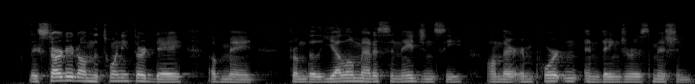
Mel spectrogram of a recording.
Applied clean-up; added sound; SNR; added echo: none; none; none; none.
